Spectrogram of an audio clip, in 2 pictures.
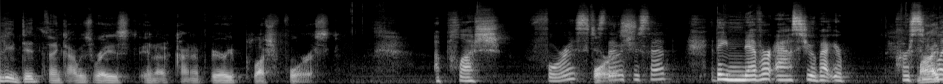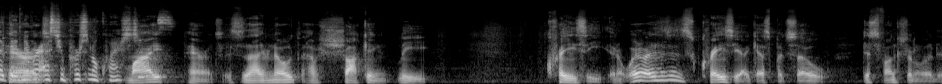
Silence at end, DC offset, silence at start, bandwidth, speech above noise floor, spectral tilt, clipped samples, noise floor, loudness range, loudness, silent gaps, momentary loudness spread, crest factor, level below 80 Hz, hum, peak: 0 s; under 0.1%; 0 s; 18 kHz; 35 dB; -4 dB/octave; under 0.1%; -54 dBFS; 9 LU; -19 LUFS; none; 16 LU; 18 dB; -54 dBFS; none; 0 dBFS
